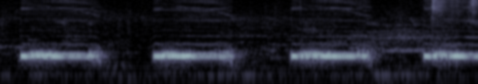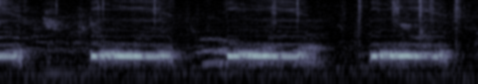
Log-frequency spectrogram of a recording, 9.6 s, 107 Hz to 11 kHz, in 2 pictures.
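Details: Repeated cooing of a male spotted dove, seven steady, throaty coos of even pitch spaced about every 1.4 seconds, with light clicks and rustles in the background.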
